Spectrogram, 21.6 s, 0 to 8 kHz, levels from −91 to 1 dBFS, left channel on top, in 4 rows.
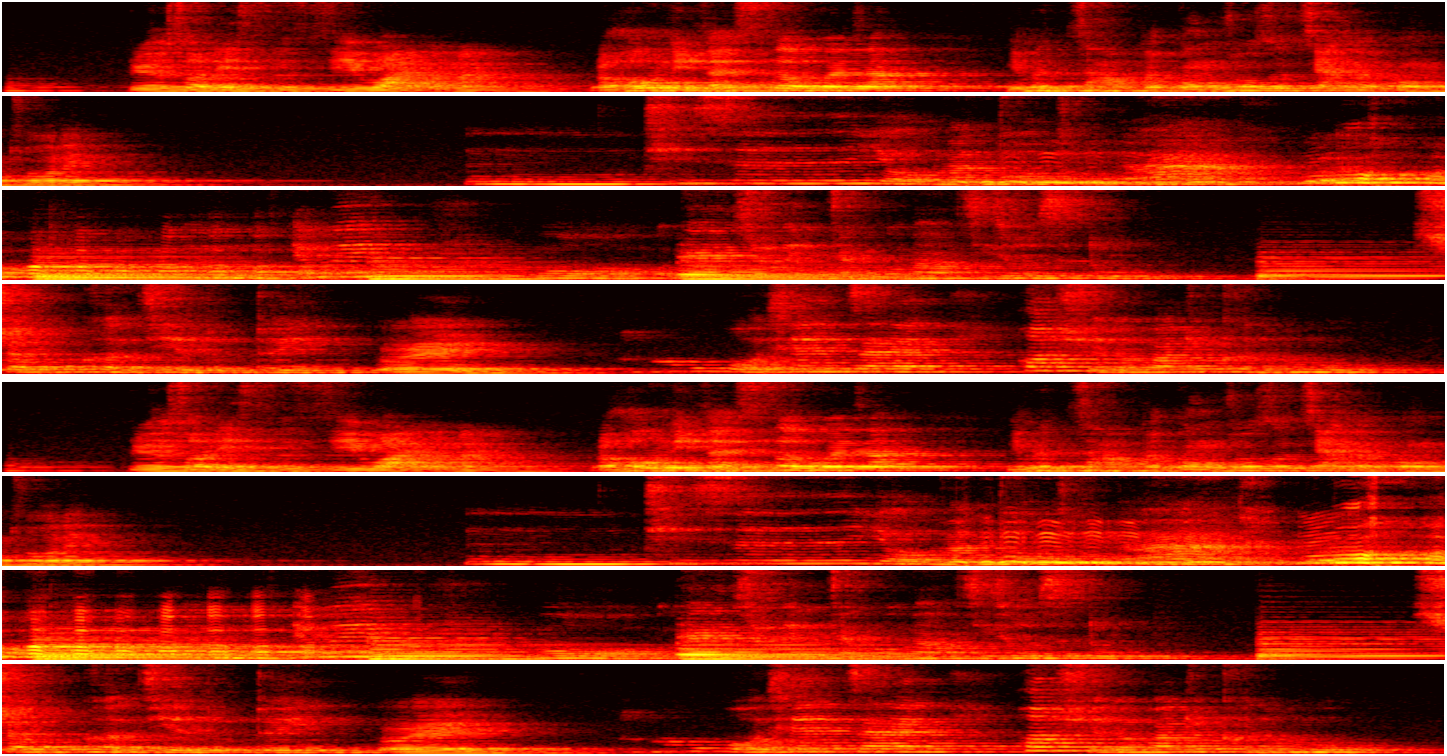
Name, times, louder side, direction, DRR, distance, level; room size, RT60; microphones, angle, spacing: voice 1, 0.5-1.8 2.2-3.4 3.8-5.8 10.3-10.5 17.6-18.1, equal, 55° left, -4 dB, 2.7 m, -33 dB
voice 2, 7.1-10.1 11.5-15.2 16.1-17.5 18.7-21.2, right 1 dB, 5° left, -5 dB, 4.1 m, -39 dB
Laughter, 8.9-12.7, right 5 dB, 65° right, 0.4 m, -32 dB
sound 1, 10.9-13.1 13.3-14.4 14.6-14.7 15.5-16.3, right 2 dB, 25° right, 0.7 m, -33 dB
13.0 x 5.1 x 7.4 m, 1.2 s
head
